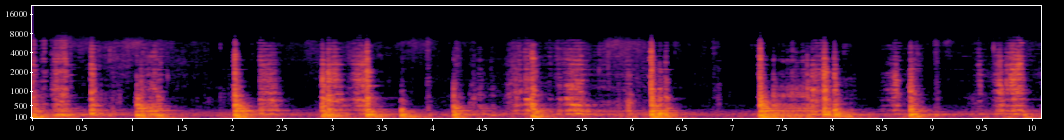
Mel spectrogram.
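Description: A metal bar jabbing and scraping into hard-packed gumbo mud and straw that plugs a ditcher. About eighteen irregular strikes, each a sharp hit followed by a short gritty scrape, as the caked mud is picked loose.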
